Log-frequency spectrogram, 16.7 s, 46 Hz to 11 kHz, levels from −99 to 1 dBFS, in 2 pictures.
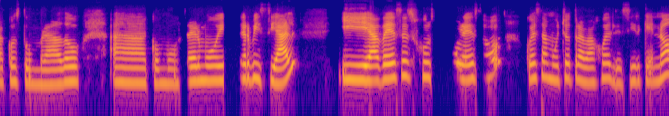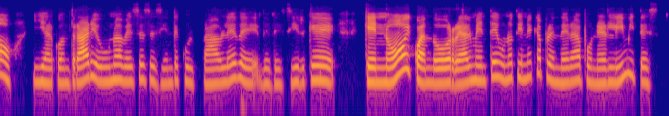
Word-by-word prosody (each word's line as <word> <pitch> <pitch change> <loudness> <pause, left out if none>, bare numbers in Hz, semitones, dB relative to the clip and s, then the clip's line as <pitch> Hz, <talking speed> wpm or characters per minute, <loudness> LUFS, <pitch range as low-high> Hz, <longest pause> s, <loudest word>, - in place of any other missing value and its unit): acostumbrado 220 0 -1 0.4
a 225 -1 0
como 215 0 -7
ser 240 +1 +3
muy 245 0 +1 0.2
servicial 265 -5 +4 0.6
y 255 -2 +5
a 245 0 +9
veces 280 +3 +4
justo 290 -2 -5 0.2
por 280 -2 -1
eso 260 +1 +1 0.5
cuesta 275 +2 -1
mucho 260 +1 -4
trabajo 240 0 -2
el 275 -3 -3
decir 235 +2 -9
que - - -6
no. 290 0 +3 0.2
Y, 230 0 -6
al 220 -1 -5
contrario, 230 +4 +1
uno 235 +2 -4
a 255 - 0
veces 235 +1 -7
se 245 -2 -7
siente 220 +3 -12
culpable 220 +3 -6
de 235 -6 -5
de 215 0 -10
decir 220 +2 -11
que 245 -3 -1 0.3
que 230 -1 +5
no 225 - +5
y 430 - +2
cuando 220 - +3
realmente 240 +6 0
uno 270 0 -5
tiene 280 0 -7
que 345 - -9
aprender 235 -8 -4
a 250 +1 0
poner 215 -2 -5
límites. 230 - -6
235 Hz, 160 wpm, -23 LUFS, 220-260 Hz, 0.6 s, a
